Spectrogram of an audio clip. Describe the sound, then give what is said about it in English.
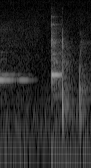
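A doorbell chimes as someone arrives at the door: a soft lingering tone fades out, then a louder bright ding rings briefly, followed by a shorter strike. No one speaks. “I got to run and get the door for Phil.”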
